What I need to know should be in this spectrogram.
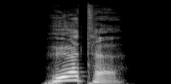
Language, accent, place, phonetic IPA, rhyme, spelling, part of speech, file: German, Germany, Berlin, [ˈhøːɐ̯tə], -øːɐ̯tə, hörte, verb, De-hörte.ogg
- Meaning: inflection of hören: 1. first/third-person singular preterite 2. first/third-person singular subjunctive II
